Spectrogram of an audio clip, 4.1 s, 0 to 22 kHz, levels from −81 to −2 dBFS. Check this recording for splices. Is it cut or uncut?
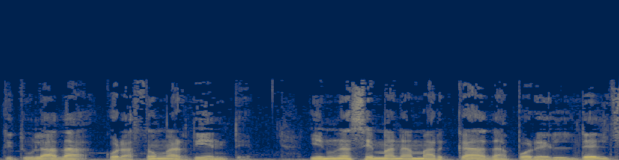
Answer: cut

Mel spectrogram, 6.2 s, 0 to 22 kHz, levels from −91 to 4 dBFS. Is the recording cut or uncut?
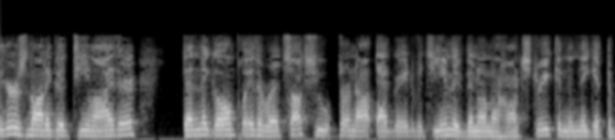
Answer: cut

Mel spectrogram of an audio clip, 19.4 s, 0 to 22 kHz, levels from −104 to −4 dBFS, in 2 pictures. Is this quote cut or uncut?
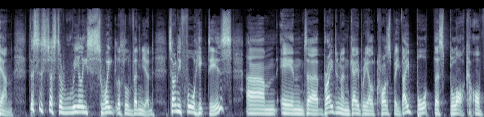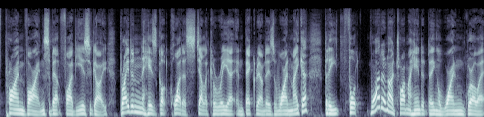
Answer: uncut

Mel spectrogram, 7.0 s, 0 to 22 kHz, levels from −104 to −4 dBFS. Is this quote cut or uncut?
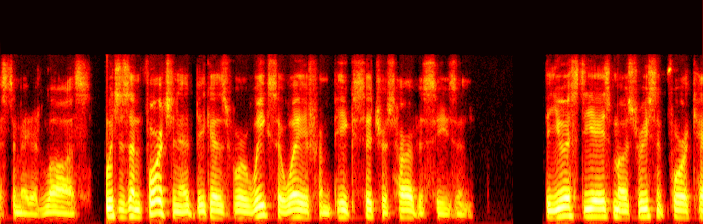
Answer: cut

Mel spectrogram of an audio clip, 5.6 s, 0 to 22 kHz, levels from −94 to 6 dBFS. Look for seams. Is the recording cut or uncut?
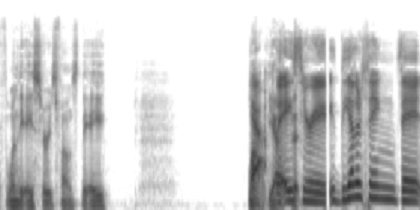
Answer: cut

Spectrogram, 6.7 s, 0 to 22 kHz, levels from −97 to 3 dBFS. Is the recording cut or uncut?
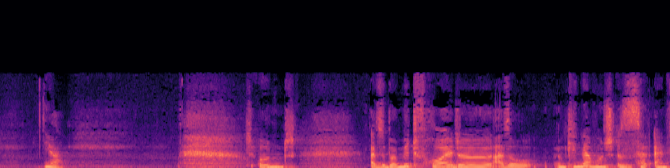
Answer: cut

